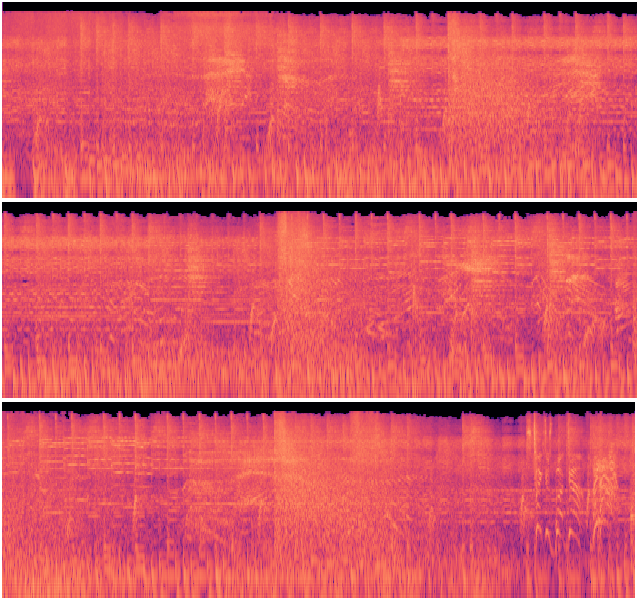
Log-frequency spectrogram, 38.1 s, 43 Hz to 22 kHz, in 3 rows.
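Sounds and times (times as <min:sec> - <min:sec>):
action soundtrack music: 0:00.0 - 0:38.0.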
